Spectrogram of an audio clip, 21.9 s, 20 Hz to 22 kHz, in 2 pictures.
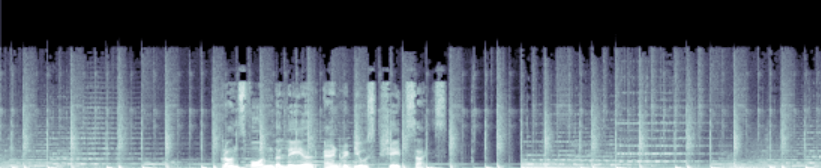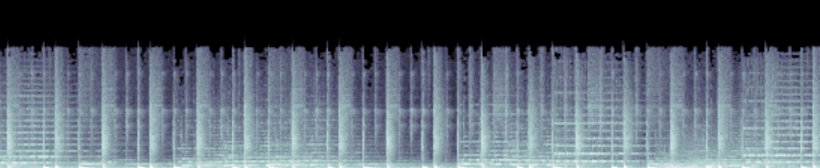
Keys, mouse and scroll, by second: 4.0 ctrl+t, 5.6 ctrl+z.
